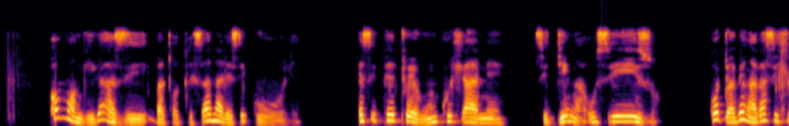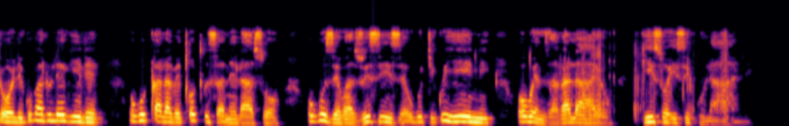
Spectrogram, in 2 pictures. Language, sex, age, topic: North Ndebele, male, 36-49, health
